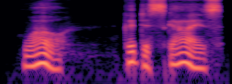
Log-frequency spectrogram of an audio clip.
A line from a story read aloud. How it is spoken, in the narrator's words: Joe murmured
